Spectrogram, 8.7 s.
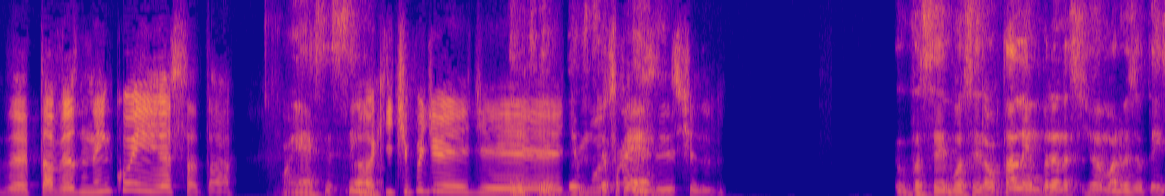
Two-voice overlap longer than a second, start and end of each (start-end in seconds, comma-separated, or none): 3.8-5.0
